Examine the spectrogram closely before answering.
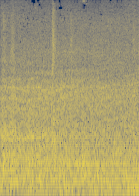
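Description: A heavy truck drives past close by.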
